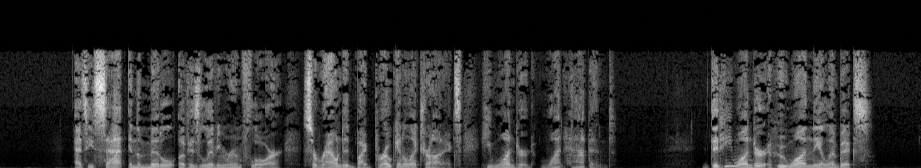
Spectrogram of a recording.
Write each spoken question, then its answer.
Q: Did he wonder who won the Olympics?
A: No, he didn't wonder who won the Olympics.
